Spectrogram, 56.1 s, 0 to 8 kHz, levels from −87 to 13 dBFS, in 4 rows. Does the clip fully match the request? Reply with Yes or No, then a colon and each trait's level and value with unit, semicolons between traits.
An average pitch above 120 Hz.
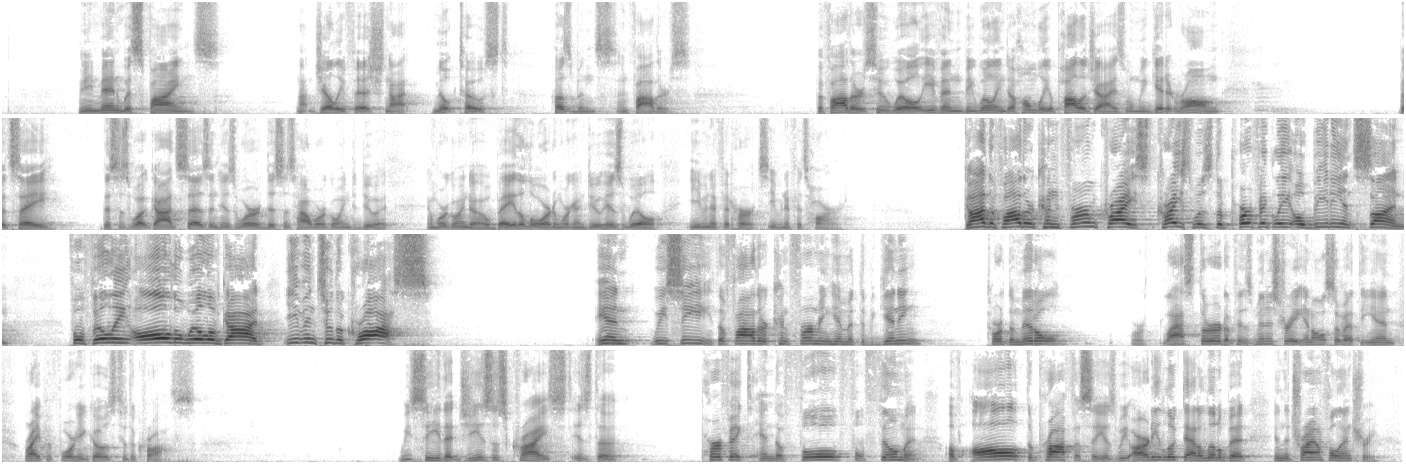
Yes: medium, 140 Hz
